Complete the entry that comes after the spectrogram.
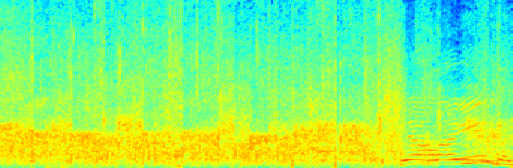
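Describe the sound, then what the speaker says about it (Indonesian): Students in a classroom break into loud, continuous clapping after a presentation, the applause steady throughout while a voice starts speaking over it near the end. "Oke, kasih tepuk tangan."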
